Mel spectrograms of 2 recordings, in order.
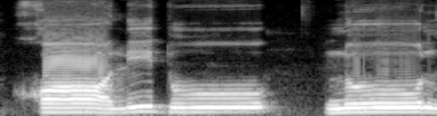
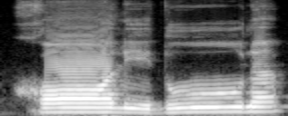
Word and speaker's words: خالدون: کھینچ کے پڑھیں گے۔ یہ واو مدہ ہے اور آگے نون وقف کی وجہ سے ساکن ہو رہا ہے، تو لہٰذا یہاں پر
